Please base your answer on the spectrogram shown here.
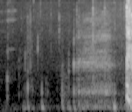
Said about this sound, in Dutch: en dan hoest ik even.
